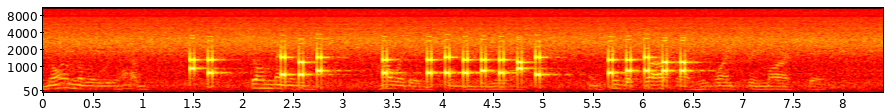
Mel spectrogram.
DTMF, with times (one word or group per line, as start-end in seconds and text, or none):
1.5-1.7 05
2.4-2.8 319
3.4-3.4 5
3.8-5.0 56585*3
5.7-6.4 58977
